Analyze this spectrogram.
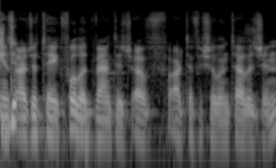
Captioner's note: speaking French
